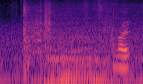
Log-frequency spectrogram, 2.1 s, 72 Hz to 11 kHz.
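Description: Audi A1's 1.4 TFSI turbocharged four-cylinder petrol engine starting, heard from inside the cabin: a short crank about half a second in, then it catches, swells in revs and settles to idle.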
